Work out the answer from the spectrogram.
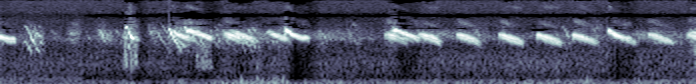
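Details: Several Purple Martins give a jumble of overlapping chirps, then a rapid string of sharp, high, down-slurred alarm notes about four per second. The alarm call likely means a hawk is in the area.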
